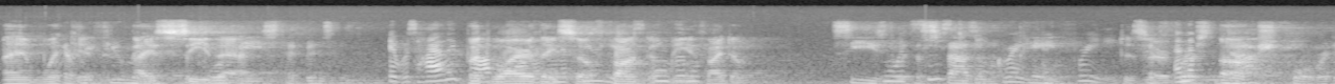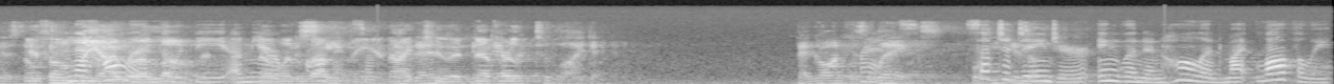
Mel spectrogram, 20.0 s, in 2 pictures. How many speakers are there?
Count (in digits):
3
